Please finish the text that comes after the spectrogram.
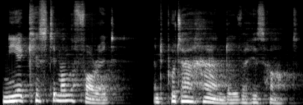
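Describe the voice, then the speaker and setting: A man narrating an audio drama in an expressive storytelling manner. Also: medium pitch, normal speed. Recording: echoey room, distant mic.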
